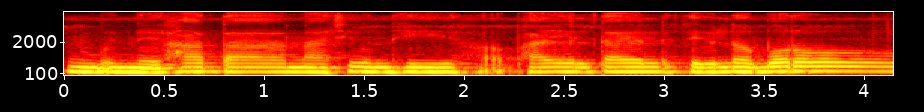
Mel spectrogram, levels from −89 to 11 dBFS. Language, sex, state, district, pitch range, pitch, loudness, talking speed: Chakma, female, Tripura, Unakoti, 160-170 Hz, 165 Hz, -14 LUFS, 130 wpm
